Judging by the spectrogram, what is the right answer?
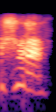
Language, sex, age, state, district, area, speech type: Gujarati, female, 45-60, Gujarat, Surat, urban, conversation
